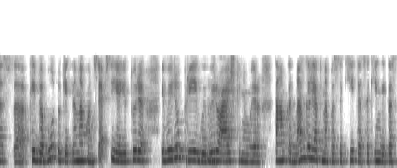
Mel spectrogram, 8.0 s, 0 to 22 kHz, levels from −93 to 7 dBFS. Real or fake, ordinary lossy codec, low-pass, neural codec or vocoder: real; MP3, 32 kbps; 5.4 kHz; none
